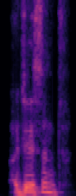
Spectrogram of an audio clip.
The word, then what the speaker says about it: adjacent: Ajourn adjacent that's another word in all of them the D is silent okay the D is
